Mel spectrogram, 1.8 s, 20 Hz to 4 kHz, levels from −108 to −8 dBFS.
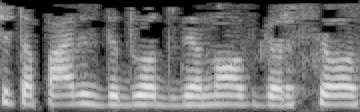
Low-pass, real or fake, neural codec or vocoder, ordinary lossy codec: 3.6 kHz; real; none; MP3, 16 kbps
